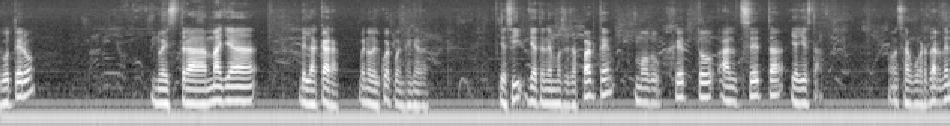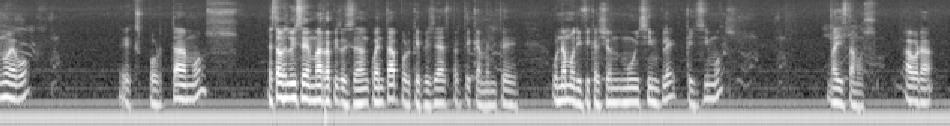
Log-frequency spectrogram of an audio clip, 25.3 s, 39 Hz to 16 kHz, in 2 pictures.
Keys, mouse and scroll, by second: 0.0 click, 4.3 click, 7.6 ctrl+Tab, 9.7 alt+z, 12.3 ctrl+s, 14.0 click, 16.8 click, 18.0 click, 19.0 click.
